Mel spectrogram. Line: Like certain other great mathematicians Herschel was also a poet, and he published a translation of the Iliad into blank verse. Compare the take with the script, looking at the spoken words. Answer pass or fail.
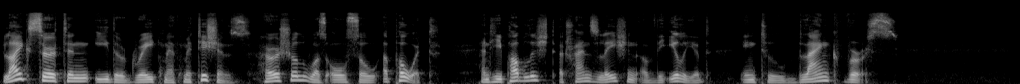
fail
